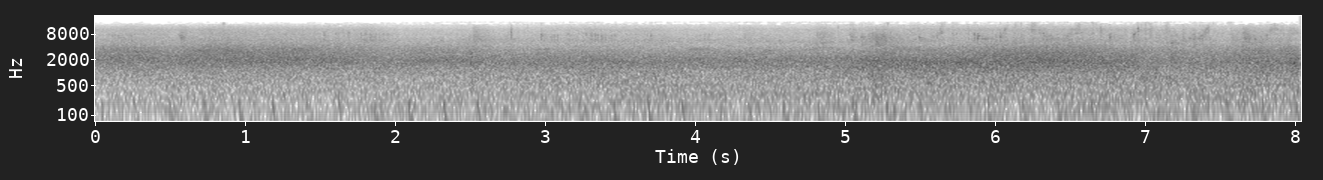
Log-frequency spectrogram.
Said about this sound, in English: I just want you to listen and hear. This wind is about 140 mile an hour wind we're experiencing. This is unbelievable.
